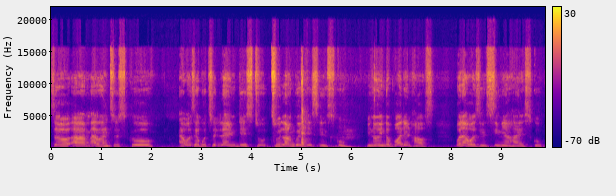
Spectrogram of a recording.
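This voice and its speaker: Amid noticeable background noise and audible room echo, a woman speaks at a fairly slow pace with ordinary pitch variation. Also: medium pitch for a woman. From Ghana. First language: Nzema. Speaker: livestream co-host. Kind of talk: casual chat.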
